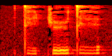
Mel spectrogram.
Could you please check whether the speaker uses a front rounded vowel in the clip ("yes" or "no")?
yes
